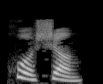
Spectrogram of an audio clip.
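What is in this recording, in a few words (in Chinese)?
"获胜", Mandarin Chinese; hsk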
